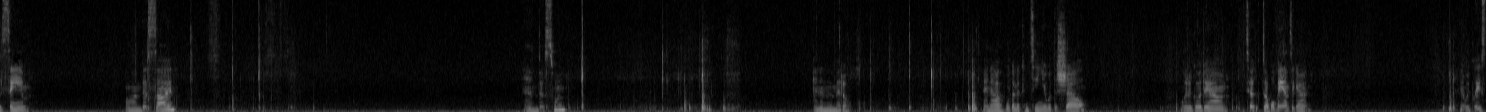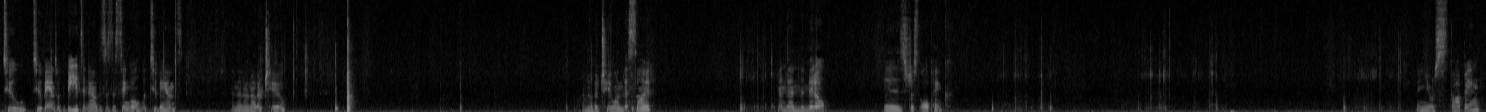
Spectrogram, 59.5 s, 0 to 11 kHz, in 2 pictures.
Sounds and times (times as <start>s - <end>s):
Speech: 0.0s - 0.6s, 2.5s - 3.6s, 10.4s - 11.4s, 16.3s - 17.0s, 19.6s - 21.8s, 23.6s - 26.3s, 29.2s - 33.4s, 34.3s - 35.5s, 41.4s - 42.8s, 45.3s - 46.3s, 47.4s - 48.8s, 58.0s - 59.4s.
